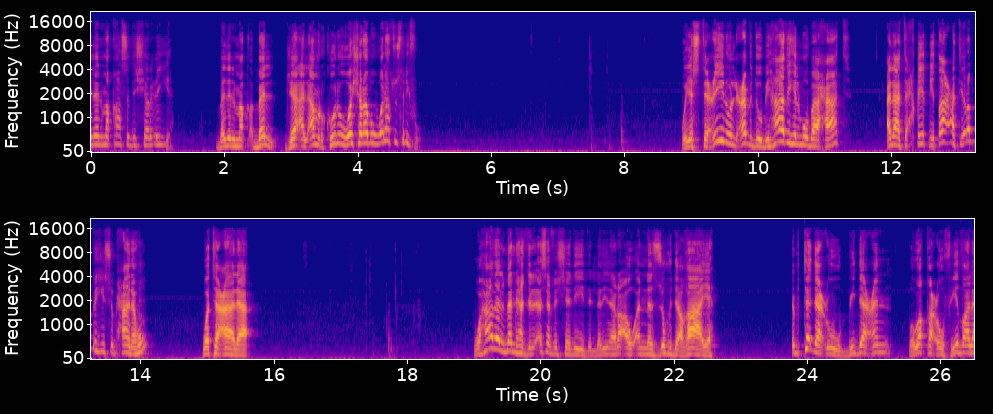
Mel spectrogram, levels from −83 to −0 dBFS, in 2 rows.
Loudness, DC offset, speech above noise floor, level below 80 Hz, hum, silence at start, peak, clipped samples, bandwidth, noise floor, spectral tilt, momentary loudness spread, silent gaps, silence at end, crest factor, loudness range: -23 LUFS; under 0.1%; 35 dB; -54 dBFS; none; 0 s; -4 dBFS; under 0.1%; 17.5 kHz; -58 dBFS; -3.5 dB/octave; 12 LU; none; 0 s; 22 dB; 6 LU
